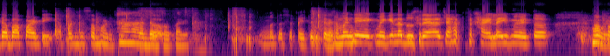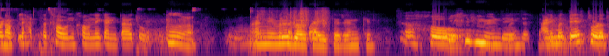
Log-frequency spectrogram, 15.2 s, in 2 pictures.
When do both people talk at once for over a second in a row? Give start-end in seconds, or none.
10.8-12.3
